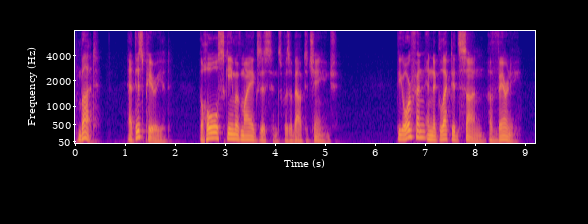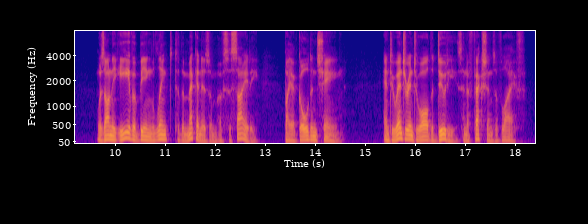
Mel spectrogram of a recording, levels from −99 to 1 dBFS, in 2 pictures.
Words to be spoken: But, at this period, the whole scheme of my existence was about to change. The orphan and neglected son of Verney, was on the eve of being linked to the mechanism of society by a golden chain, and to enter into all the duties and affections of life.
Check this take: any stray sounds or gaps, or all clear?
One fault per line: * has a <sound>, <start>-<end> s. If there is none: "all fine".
all fine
